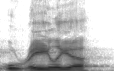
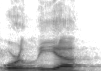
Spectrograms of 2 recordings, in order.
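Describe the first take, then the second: First: An 'e' vowel follows the R sound. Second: No vowel follows the R sound. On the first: "Some people say" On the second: "Some people say"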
